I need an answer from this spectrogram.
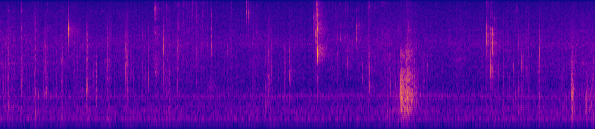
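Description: Close-miked chewing and wet, squishy mouth sounds of eating stewed sheep's trotters with chickpeas, with many small clicks and one louder wet sound about six seconds in.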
